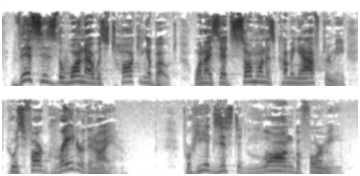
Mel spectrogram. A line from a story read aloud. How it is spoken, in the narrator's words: shouting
